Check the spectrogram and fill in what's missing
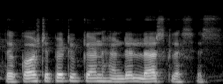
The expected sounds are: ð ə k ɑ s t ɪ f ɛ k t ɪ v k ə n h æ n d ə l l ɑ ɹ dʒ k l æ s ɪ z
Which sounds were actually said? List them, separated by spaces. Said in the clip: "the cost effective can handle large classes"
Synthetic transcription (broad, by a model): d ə k ɑ s t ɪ p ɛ t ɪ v k ə n h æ n d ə l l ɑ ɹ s k l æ s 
